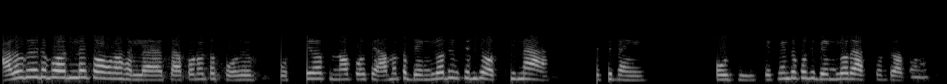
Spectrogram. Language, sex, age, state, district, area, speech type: Odia, female, 45-60, Odisha, Sundergarh, rural, conversation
